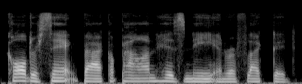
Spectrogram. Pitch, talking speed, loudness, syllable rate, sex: 140 Hz, 160 wpm, -21 LUFS, 4.2 syllables/s, female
